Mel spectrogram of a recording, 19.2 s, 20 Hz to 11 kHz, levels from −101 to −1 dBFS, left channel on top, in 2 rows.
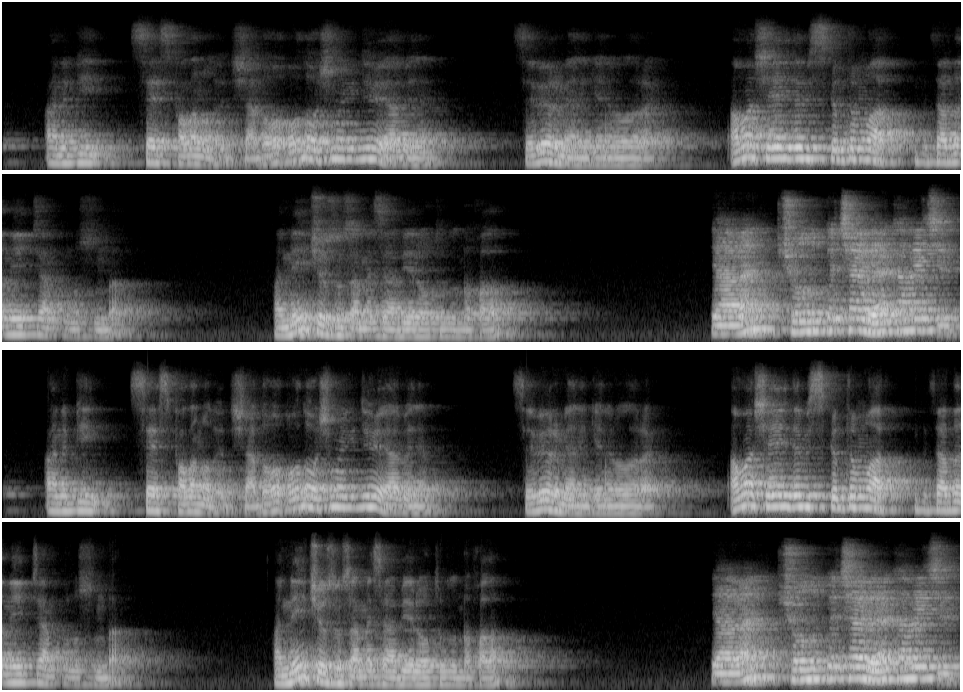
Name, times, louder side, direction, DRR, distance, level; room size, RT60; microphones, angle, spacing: voice 1, 0.4-1.0 1.3-4.3 5.2-6.5 7.3-10.8 12.3-14.6, right 1 dB, 70° right, 5 dB, 1.0 m, -29 dB
voice 2, 16.7-19.0, right 1 dB, 35° left, -9 dB, 1.7 m, -25 dB
10.5 x 4.8 x 5.4 m, 1.2 s
head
